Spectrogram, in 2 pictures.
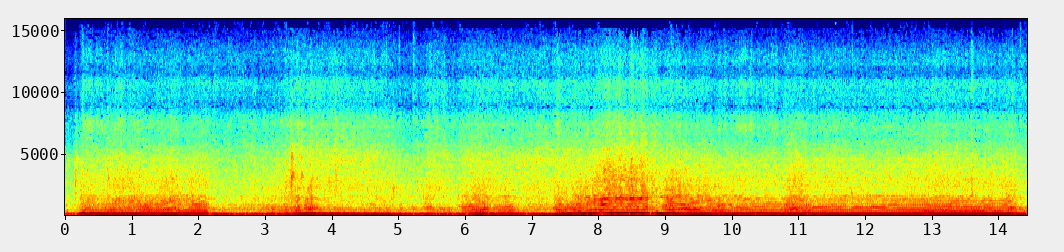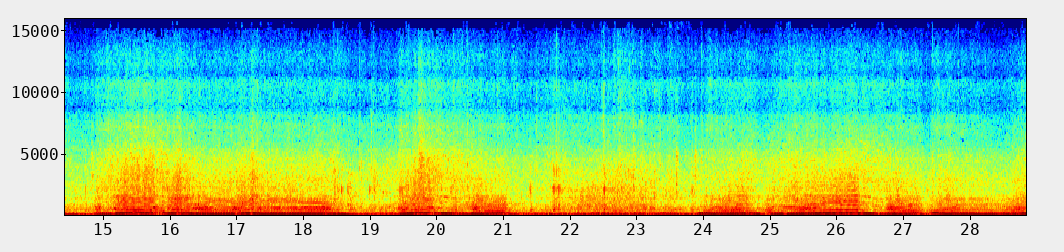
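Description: Volvo 242 rally car's four-cylinder engine heard from inside the cabin, driven hard. The revs climb and drop again about a dozen times as it accelerates, shifts and lifts.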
